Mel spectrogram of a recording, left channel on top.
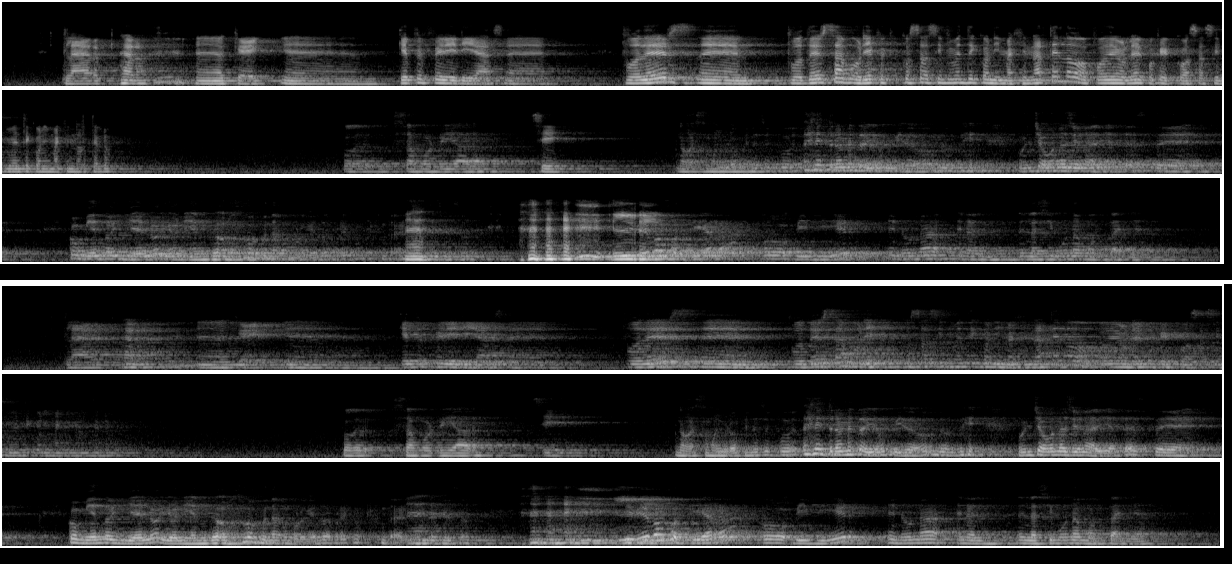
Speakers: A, on the left (about 80°); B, on the right (about 80°).
A: Claro, <laughs> claro. Eh, ok. Eh, ¿qué preferirías? Eh, ¿poder, eh, poder saborear cualquier cosa simplemente con imaginártelo o poder oler cualquier cosa simplemente con imaginártelo?
B: Poder saborear.
A: Sí.
B: No, está muy broken ese poder. <laughs> Literalmente había un video donde un chabón hacía una dieta, este. comiendo hielo y oliendo <laughs> una hamburguesa, por ejemplo. <laughs> Está bien
A: Ah.
B: gracioso.
A: <laughs> El-
B: ¿Vivir
A: el-
B: bajo tierra o vivir en una, en el, en la cima de una montaña?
